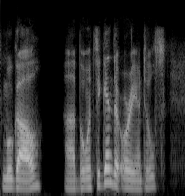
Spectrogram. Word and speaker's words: Mughal: In India, it's pronounced Mughal, but once again, they're Orientals.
